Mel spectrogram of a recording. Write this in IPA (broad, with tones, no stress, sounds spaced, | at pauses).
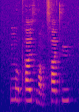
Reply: m ɤ˥˩ pʰ a˥ ɪ̯ x w ɑ̰˨˩ ŋ t͡sʰ a˥ ɪ̯ t̪ʰ y˥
